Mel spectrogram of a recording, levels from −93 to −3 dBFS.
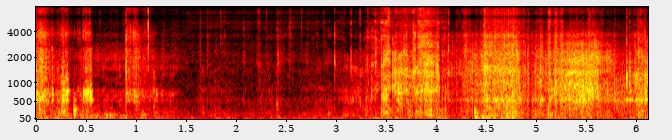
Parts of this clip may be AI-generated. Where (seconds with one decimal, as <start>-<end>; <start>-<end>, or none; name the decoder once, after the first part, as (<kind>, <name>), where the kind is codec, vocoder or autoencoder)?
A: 1.5-4.1 (codec, SNAC)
